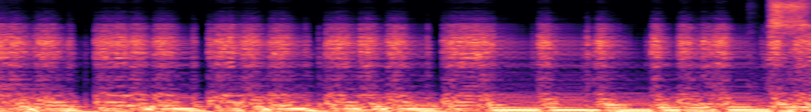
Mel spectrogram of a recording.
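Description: Alternative rock recording at a quieter break: the drums and heavy bass drop out and an electric guitar with effects plays on its own in a quick, rhythmic picked pattern.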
